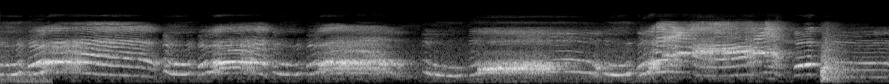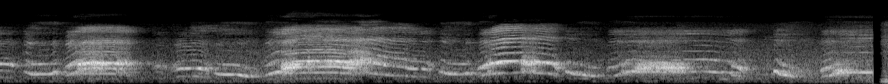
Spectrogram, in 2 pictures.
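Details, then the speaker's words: 1-year-old boy in hospital with a fever that would not settle, crying loudly in repeated distressed wailing bursts around a blood test while his parents try to calm him. "அழுதுகிட்டே தான் இருக்கான். நானும் அவங்க அப்பாவும் எப்படியோ சமாதானப்படுத்துகிறோம். அழுதுகிட்டே தான் இருக்கான்."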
